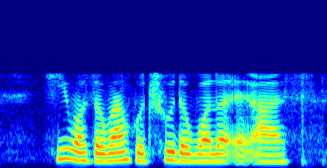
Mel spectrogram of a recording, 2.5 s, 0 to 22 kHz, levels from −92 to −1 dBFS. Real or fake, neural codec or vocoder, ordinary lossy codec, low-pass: real; none; none; 3.6 kHz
